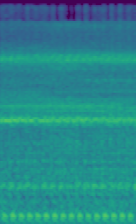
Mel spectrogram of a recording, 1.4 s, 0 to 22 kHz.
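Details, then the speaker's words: Yamaha Sniper 155 FI at idle with radiator fan running: piercing steady high whine over an even idle pulse of about twelve beats a second from the water pump. The pump is to be dismantled. "pero ang ihang oil pump water pump niya nagsigi panaghoy na siyang disbantulon tana na to kung nahitabo sa water sa water pump niya"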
